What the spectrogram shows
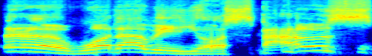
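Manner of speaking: slow, put-on French accent, aggrieved tone. Quoting a French official about a cancelled submarine deal: put-on French accent. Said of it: "you have to do that accent".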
